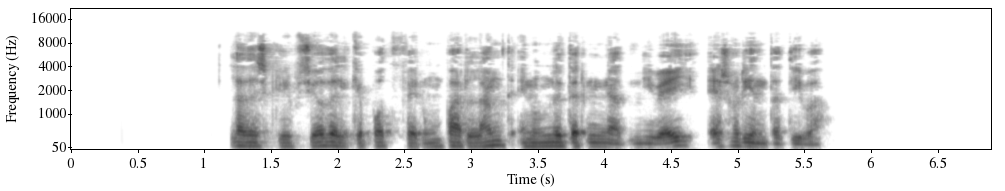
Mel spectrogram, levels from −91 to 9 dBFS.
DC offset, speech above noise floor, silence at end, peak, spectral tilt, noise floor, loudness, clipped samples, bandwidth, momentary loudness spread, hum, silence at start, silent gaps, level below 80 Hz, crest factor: under 0.1%; over 68 dB; 1.3 s; -4 dBFS; -4 dB/octave; under -90 dBFS; -22 LUFS; under 0.1%; 11 kHz; 7 LU; none; 1.2 s; none; -48 dBFS; 20 dB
